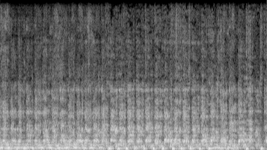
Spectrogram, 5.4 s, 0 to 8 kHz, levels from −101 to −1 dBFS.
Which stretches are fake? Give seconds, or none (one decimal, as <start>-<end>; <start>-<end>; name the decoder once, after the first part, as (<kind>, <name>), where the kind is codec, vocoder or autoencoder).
0.0-2.1 (vocoder, HiFi-GAN); 4.3-4.8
